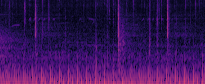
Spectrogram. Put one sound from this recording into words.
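Flames crackle softly.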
